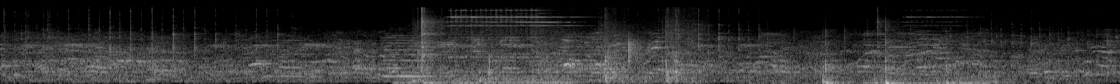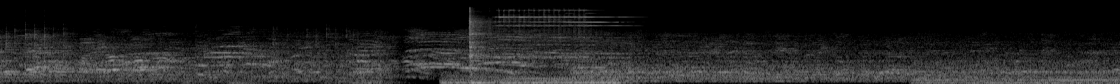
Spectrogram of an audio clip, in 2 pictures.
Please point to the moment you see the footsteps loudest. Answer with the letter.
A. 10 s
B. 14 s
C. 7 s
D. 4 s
C.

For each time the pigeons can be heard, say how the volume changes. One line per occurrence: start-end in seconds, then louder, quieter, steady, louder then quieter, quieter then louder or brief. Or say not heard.
not heard.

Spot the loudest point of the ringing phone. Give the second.
4 s.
